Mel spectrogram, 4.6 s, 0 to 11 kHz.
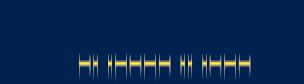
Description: Morse code, heard as a keyed tone, about 22 wpm, 700 Hz. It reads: N1IJ
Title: USA Call Signs - 4 Characters - 4x Character Spacing - 22wpm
